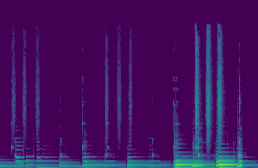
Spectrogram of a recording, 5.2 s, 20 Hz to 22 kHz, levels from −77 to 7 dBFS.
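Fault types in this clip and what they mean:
Sudden gain jump: from 3.52 to 4.84 s sound and background noise leap up together by about 18 dB, likely a gain setting applied without ramping.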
